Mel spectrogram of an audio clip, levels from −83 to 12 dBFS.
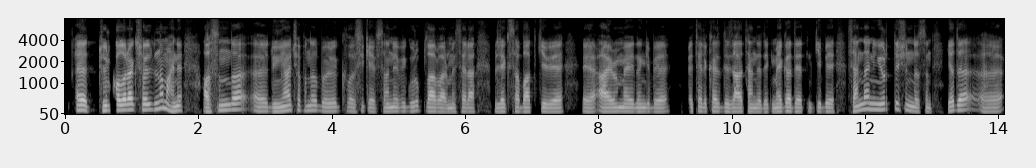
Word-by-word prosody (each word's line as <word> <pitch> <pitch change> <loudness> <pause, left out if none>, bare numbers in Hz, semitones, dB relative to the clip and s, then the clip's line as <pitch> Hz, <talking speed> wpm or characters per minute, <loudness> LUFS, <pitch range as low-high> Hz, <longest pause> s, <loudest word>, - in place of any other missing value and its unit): Evet, 155 -2 +7
Türk 150 +2 +1
olarak 165 +2 +8
söyledin 175 +2 +2
ama, 215 -3 +3
hani, 140 +3 +2 0.3
aslında, 155 +9 +2
eee, 125 -3 -1
dünya 130 +6 +2
çapında 150 -2 -4
böyle 125 0 -1
klasik 125 +1 -7
efsanevi 120 +2 -2
gruplar 125 -2 0
var. 115 -1 +1
Mesela 115 +1 -2 0.3
Black 120 +1 0
Sabbath 120 -2 -1
gibi, 115 -1 0 0.3
eee, 115 -1 -1
Iron 115 0 +3
Maiden 120 -1 0
gibi, 115 +1 -2 0.3
Metallica'yı 120 -1 -3
zaten 115 0 +1
dedik, 110 +1 -4
Megadeth 120 0 0
gibi. 120 0 -2 0.2
Sen 140 +6 0
de, - - +3
hani, 180 -2 +1
yurt 180 +2 -1
dışındasın 130 - -3 0.2
ya 140 +2 +1
da, 160 +3 +2
aaa, 115 -7 -5
120 Hz, 155 wpm, -22 LUFS, 115-150 Hz, 0.3 s, olarak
